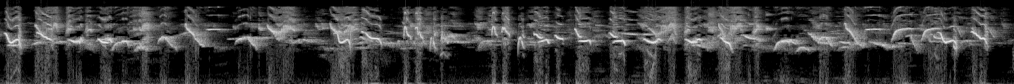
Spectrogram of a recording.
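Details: Oriental magpie-robin, song used for training other magpie-robins; continuous rich medley of loud whistles, harsh chatters and fast chirps, barely pausing throughout.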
